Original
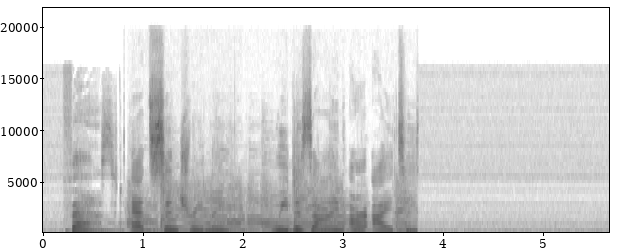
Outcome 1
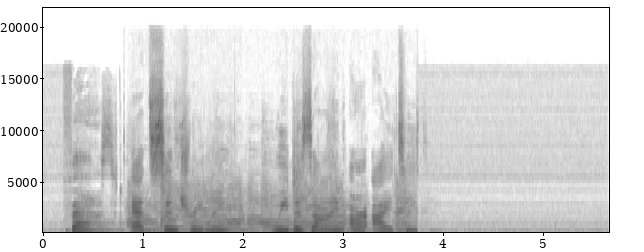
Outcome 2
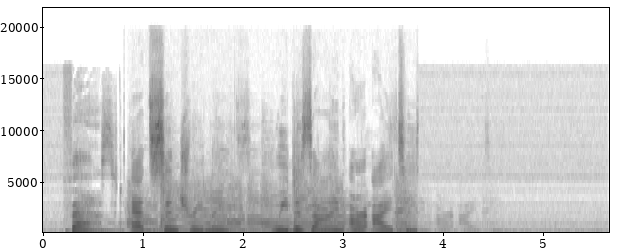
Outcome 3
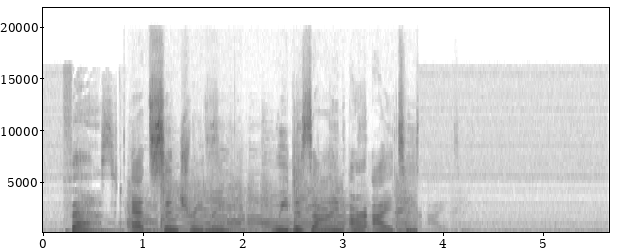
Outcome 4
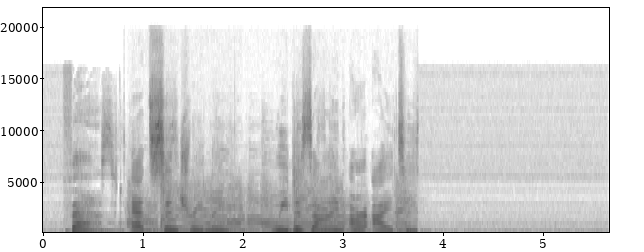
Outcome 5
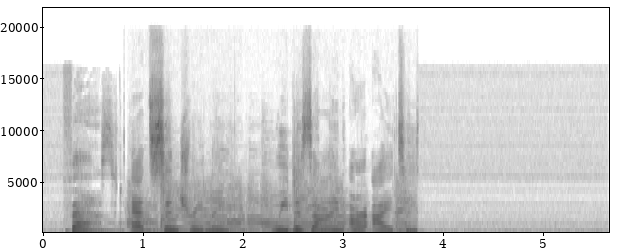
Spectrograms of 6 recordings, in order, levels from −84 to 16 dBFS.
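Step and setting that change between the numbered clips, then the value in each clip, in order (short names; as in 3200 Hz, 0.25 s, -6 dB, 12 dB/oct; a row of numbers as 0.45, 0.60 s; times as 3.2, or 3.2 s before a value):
echo, time: 241, 863, 551, 142, 76 ms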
